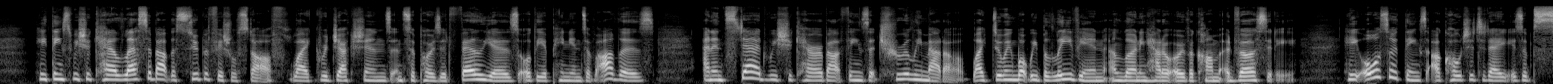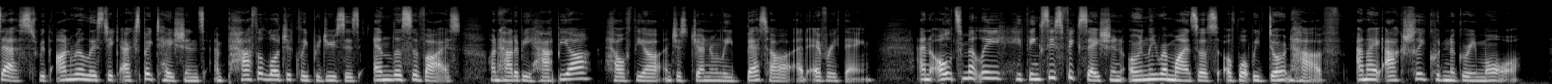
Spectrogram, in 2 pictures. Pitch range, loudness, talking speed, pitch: 180-225 Hz, -18 LUFS, 175 wpm, 195 Hz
